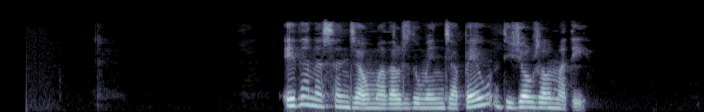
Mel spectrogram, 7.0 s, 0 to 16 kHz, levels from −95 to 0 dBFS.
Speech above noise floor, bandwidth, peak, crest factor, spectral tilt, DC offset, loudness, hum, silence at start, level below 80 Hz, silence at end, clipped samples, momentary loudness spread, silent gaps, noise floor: 65 dB; 8 kHz; -8 dBFS; 20 dB; -5.5 dB/octave; under 0.1%; -24 LUFS; none; 2.85 s; -66 dBFS; 1.2 s; under 0.1%; 8 LU; none; -89 dBFS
